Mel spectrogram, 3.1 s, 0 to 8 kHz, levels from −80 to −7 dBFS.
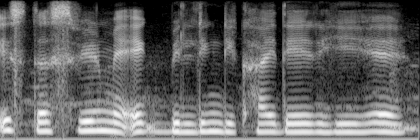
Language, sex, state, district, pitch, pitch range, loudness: Hindi, female, Arunachal Pradesh, Papum Pare, 185 Hz, 180-195 Hz, -15 LUFS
